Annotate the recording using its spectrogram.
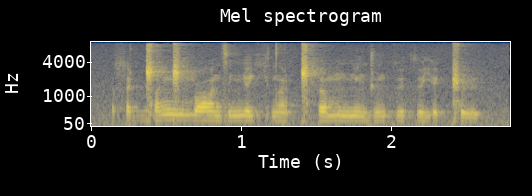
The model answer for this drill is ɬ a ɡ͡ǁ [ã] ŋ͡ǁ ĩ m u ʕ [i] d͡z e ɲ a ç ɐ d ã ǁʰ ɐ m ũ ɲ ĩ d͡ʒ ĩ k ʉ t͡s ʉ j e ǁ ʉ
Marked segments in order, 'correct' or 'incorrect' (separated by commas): incorrect, incorrect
